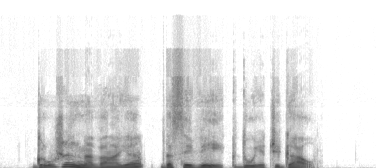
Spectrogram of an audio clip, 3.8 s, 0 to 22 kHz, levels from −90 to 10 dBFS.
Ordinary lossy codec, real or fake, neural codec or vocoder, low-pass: Opus, 16 kbps; fake; vocoder, 44.1 kHz, 128 mel bands, Pupu-Vocoder; 19.8 kHz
